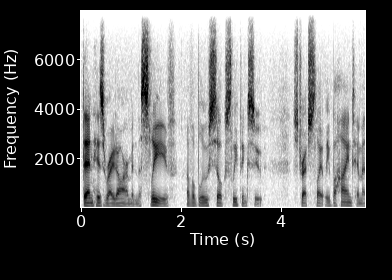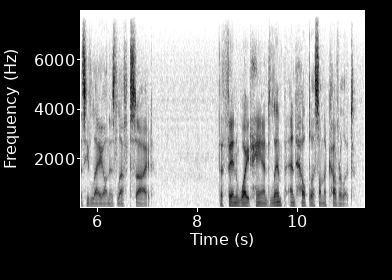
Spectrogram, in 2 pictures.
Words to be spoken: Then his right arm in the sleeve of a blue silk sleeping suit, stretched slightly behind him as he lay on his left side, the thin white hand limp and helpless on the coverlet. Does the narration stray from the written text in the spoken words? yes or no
no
